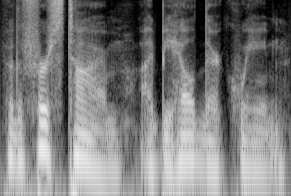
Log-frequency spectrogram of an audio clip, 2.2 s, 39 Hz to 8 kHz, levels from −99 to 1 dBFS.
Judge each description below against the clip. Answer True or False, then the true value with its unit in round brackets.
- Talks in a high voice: False (90 Hz)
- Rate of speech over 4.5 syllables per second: False (4.3 syllables/s)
